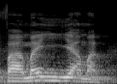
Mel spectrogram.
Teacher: Lebur. Nun dimasukkan ke ya, nun hilang. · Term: idgham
